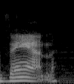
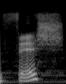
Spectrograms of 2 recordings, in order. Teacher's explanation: The V sound is voiced. The F sound is unvoiced.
